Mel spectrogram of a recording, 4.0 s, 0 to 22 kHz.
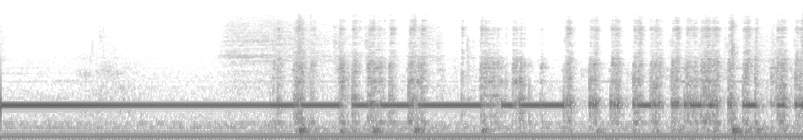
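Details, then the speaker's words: Pioneer SX-1280 receiver, test tone while wiggling switches: irregular scratchy crackles and cutouts, channels jumping on and off; dirty switch contacts, all controls need cleaning before further testing. "I'm just wiggling the switches right now so yeah we're going to have to clean some controls it the other channel jumps around a little bit there it goes oh now the other Channel's on and that Channel's off"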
